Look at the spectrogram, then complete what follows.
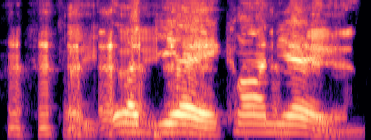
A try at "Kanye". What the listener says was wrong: There's no yay. It's Kanye. Well, where's the yay? There's no yay.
